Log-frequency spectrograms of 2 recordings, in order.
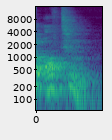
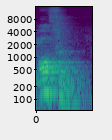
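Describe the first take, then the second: First: The word is said with a clear t sound. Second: The word is said without a t sound. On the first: This is the British pronunciation. "영국에서는 이거 often, often, 튼 발음을 합니다" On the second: This is the American pronunciation. "미국식 발음은 often이고요"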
